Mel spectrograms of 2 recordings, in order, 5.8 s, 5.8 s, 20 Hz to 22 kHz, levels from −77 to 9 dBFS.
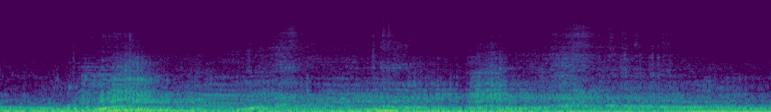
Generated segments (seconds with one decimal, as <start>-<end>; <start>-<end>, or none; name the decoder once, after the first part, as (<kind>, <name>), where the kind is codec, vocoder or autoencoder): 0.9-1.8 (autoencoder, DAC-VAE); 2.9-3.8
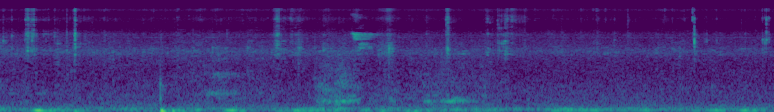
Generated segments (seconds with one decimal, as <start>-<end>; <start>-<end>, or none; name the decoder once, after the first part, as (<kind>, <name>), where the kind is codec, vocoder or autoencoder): none

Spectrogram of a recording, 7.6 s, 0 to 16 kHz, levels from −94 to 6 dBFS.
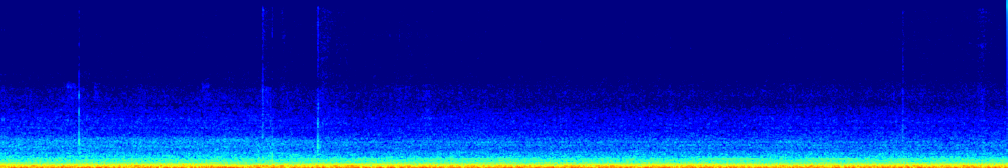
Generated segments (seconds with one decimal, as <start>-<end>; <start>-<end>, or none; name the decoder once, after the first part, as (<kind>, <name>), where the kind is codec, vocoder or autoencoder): none

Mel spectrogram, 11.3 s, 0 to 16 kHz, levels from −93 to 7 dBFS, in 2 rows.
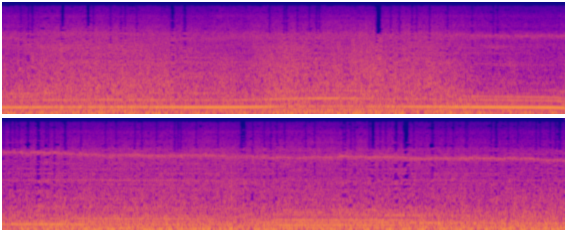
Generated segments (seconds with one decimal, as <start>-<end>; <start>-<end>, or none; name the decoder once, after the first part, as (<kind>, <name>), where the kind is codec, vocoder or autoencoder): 7.5-8.0 (vocoder, Vocos); 8.9-10.3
